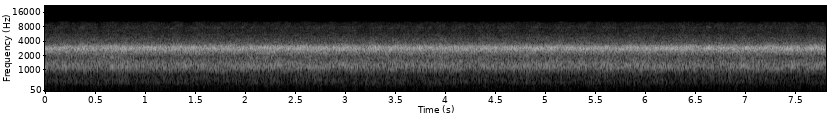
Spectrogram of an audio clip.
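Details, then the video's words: Massed frogs fill a calm countryside night with an uninterrupted chorus, a uniform trilling wash where separate calls merge into one sustained sound. "고요한 시골 밤에 개구리 합창 소리"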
